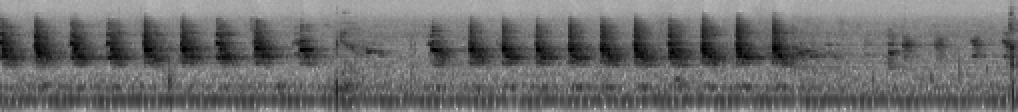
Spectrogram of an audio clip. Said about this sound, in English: You hear the gobble in the background?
